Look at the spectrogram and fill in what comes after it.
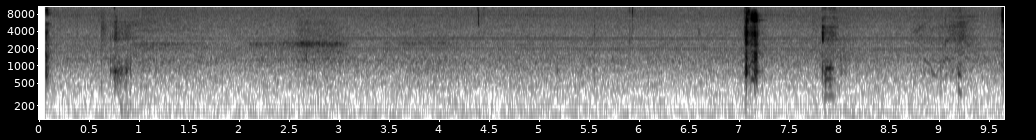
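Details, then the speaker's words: Infant hiccups: several short, sudden catching sounds spaced irregularly over about ten seconds in a quiet room. "have the hiccups."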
